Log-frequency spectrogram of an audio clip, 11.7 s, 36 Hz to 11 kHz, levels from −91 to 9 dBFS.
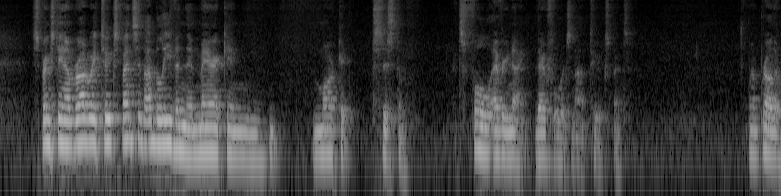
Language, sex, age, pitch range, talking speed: English, male, 50-69, 115-140 Hz, 120 wpm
